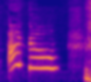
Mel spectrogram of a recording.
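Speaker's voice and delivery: high, loud, gleeful retort; imitating chirpy friend. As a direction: pipe up like an unbothered friend.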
